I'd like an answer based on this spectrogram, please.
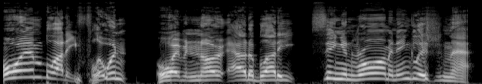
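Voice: medium pitch, lively intonation, normal speed, a bit bright, smooth, dry recording, clean studio sound, natural voice. An actor playing a foul-mouthed, desperate Australian slacker man who begs and rants in thick slang in a comedy drama. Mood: belligerent, crude. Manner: crude, slangy, belligerent, whining.

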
